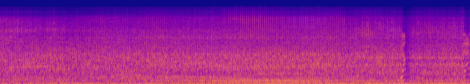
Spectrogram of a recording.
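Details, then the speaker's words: Diesel farm truck hauling a loaded trailer on the road; exhaust pipe came disconnected, running straight pipe; raw, loud roar with steady low rumble over road noise, far louder than normal. "well we're straight fighting that is why we are so freaking loud well that's cool I'm driving along and also I'm like something's loud"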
